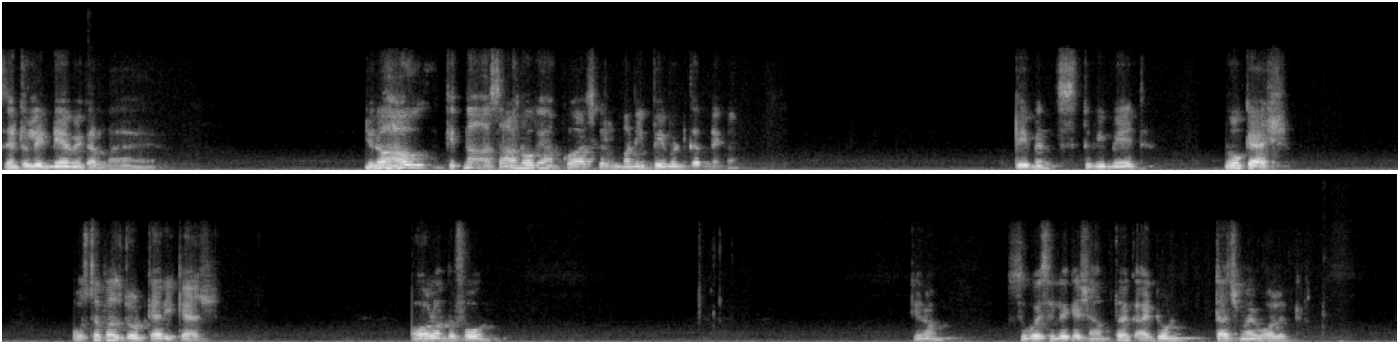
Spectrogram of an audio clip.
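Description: An elderly man speaks slowly and thoughtfully over an online call, with long pauses.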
